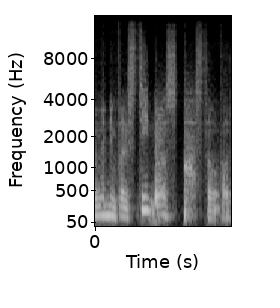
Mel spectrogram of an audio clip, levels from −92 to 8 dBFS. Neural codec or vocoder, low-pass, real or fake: codec, 44.1 kHz, 0.9 kbps, DAC; 14.4 kHz; fake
